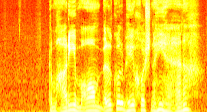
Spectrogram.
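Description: A young man speaks nearby in a low, tense voice.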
